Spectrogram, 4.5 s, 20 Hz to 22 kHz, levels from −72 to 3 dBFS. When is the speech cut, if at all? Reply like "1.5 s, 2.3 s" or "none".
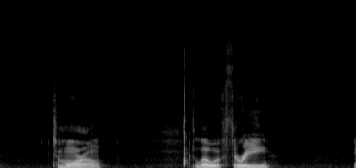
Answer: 2.4 s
